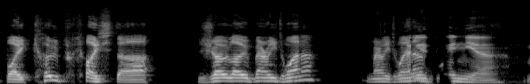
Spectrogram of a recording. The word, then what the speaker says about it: Maridueña: Headlined by Cobra Kai star Jolo Mariduena. Mariduena. Right. Jolo Maridueña.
